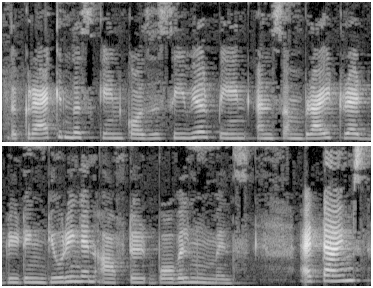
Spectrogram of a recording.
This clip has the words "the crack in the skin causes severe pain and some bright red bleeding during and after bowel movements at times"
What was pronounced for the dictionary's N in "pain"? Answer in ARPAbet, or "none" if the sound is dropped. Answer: N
